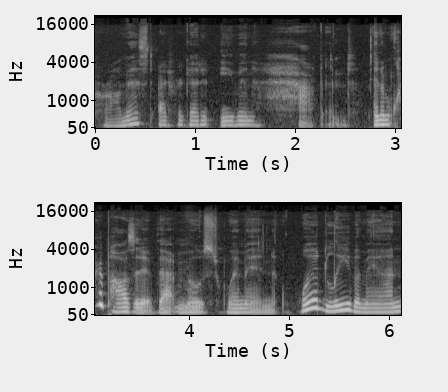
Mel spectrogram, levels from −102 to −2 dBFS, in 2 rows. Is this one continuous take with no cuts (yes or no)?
no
